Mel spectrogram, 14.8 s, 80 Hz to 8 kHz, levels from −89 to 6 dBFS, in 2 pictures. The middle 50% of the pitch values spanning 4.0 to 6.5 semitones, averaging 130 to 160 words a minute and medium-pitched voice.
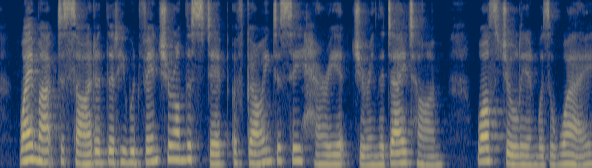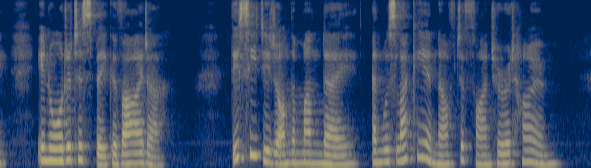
No: average, 4.6 semitones; average, 170 wpm; medium, 180 Hz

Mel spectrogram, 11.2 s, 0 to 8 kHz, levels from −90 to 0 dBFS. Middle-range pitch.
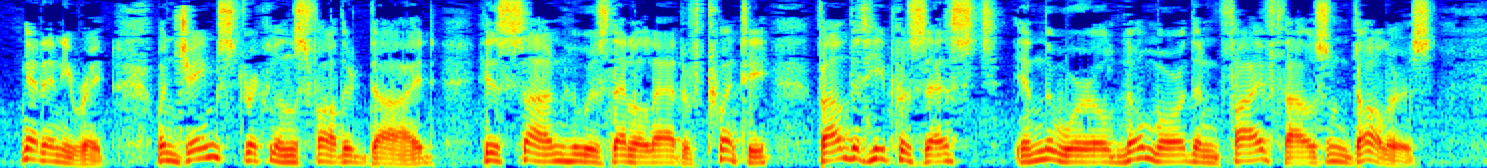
No: low, 120 Hz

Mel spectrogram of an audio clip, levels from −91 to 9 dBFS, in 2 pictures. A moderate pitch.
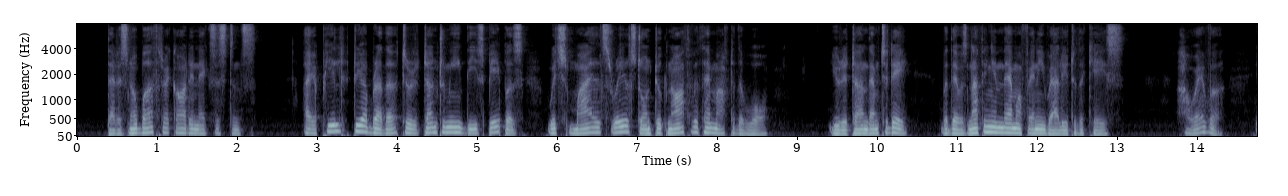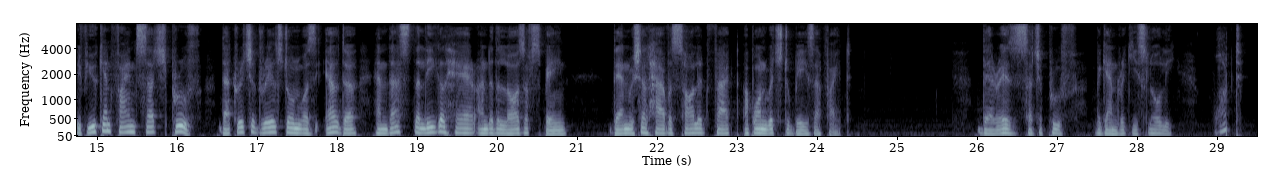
No: low, 110 Hz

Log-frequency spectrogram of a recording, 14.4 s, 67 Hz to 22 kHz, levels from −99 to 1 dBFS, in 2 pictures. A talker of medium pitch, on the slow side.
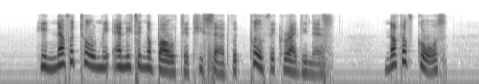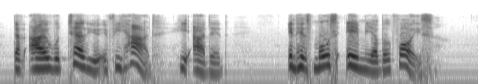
No: high, 200 Hz; slow, 125 wpm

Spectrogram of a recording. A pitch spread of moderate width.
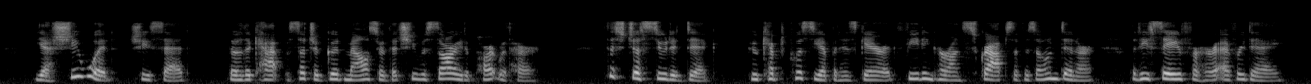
Yes: average, 3.8 semitones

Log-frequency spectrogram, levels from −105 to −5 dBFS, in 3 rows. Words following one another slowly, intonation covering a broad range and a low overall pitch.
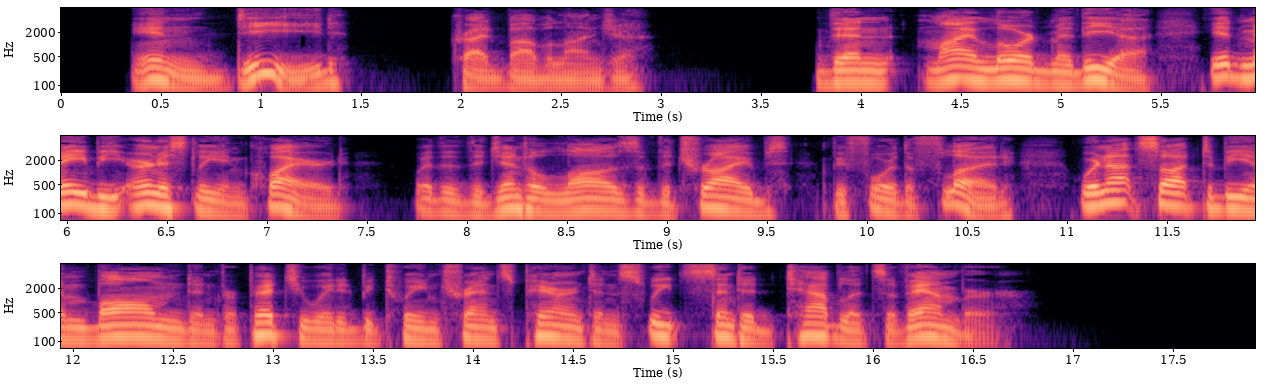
Yes: slow, 125 wpm; wide, 6.2 semitones; low, 110 Hz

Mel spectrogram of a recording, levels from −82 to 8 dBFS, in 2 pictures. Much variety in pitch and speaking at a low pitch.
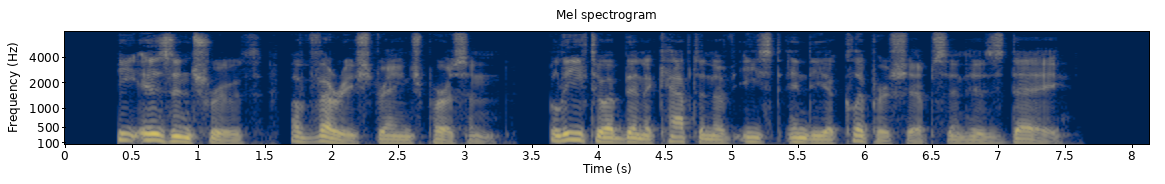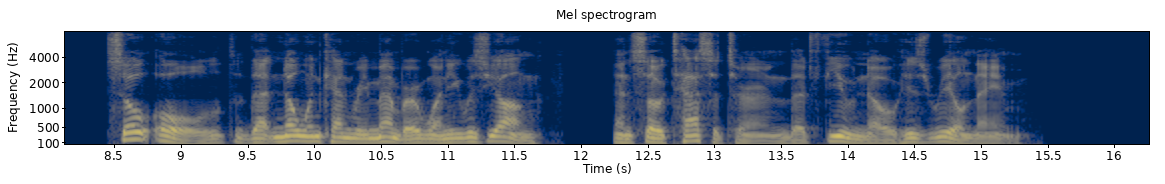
Yes: wide, 6.6 semitones; low, 105 Hz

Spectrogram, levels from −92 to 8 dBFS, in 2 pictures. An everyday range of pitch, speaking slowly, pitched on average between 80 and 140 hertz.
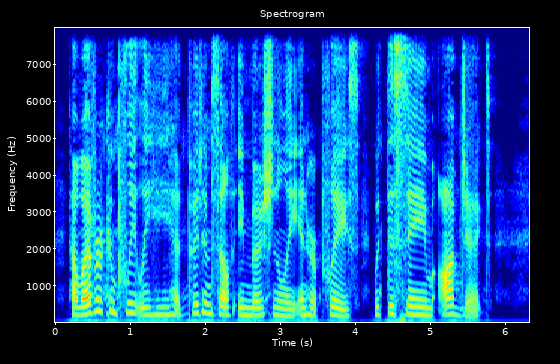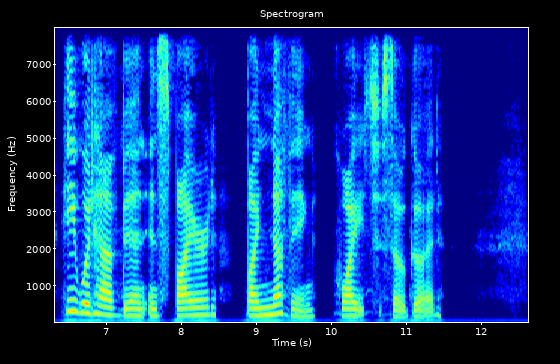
No: average, 3.2 semitones; slow, 115 wpm; high, 205 Hz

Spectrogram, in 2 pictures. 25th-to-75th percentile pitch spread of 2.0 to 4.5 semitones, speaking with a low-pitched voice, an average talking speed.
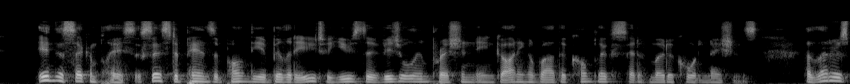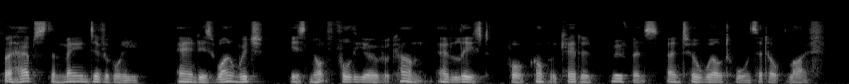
Yes: average, 3.5 semitones; low, 115 Hz; average, 170 wpm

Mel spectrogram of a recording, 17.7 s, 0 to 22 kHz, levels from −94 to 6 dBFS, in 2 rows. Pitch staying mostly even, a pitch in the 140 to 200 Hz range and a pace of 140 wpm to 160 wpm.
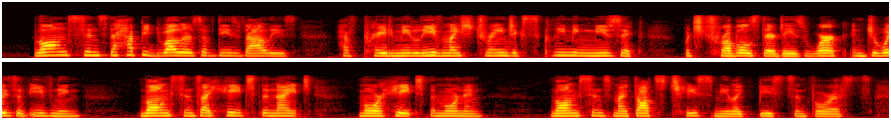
Yes: narrow, 1.9 semitones; high, 190 Hz; average, 155 wpm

